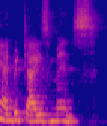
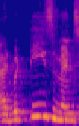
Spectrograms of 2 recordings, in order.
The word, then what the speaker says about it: advertisement: तो ये देखा गया कि American way of speaking is एडवर्टाइजमेंट कहते हैं उसके, विज्ञापन के लिए एडवर्टाइजमेंट कहते हैं। और ब्रिटिश प्रोनाउंसिएशन देखा गया है, उन्होंने कहा है एडवर्टीजमेंट है।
